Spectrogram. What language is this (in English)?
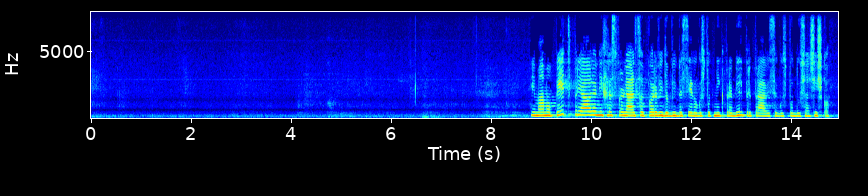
Slovenian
